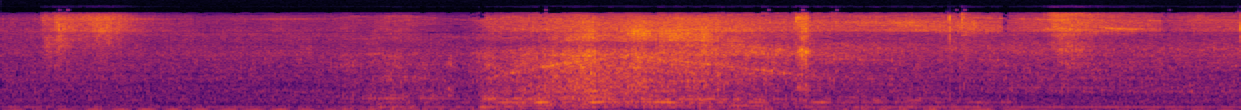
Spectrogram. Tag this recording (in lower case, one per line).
vehicle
